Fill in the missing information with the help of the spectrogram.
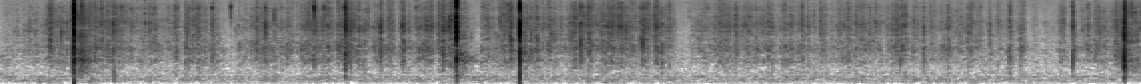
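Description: A small yellow printed plastic snack wrapper is held right next to a grey microphone windscreen and crinkled and scratched with fingertips. It makes a steady, bright, close crinkling and crackling, with a few sharp, loud snaps standing out above the soft rustle.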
